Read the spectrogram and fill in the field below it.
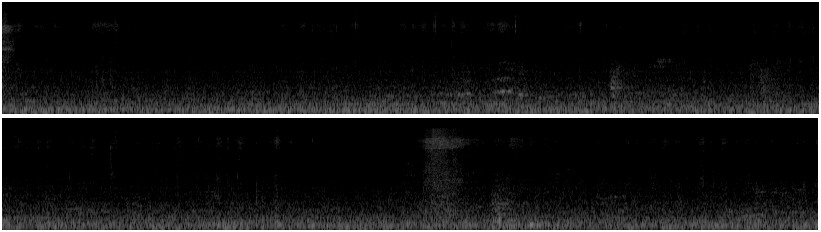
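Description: A paintbrush softly brushes across fabric.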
